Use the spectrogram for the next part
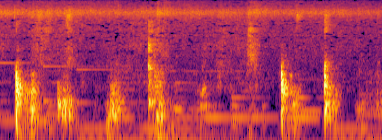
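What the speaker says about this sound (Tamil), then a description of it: "நல்லா வதங்கட்டும்." Onion, green chilli and ginger garlic paste sautéing in a hot pan, a continuous sizzle punctuated by several sharp spatula scrapes and knocks, with faint tonal hum in the background and no talking.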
